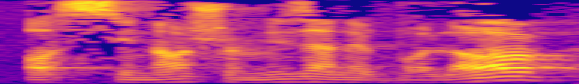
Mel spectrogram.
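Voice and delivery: ordinary delivery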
